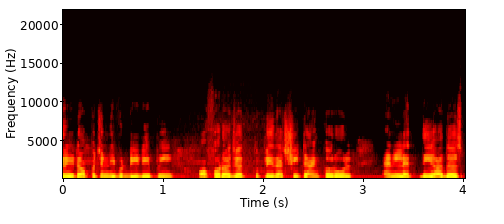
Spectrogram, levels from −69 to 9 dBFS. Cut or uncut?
uncut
